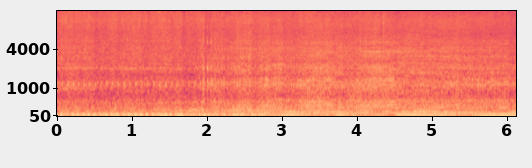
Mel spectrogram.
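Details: Yamaha Aerox scooter brought in for a harsh rattling engine noise: idles, then revs cleanly with pitch rising and falling smoothly, no rattle or grinding; normal running.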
